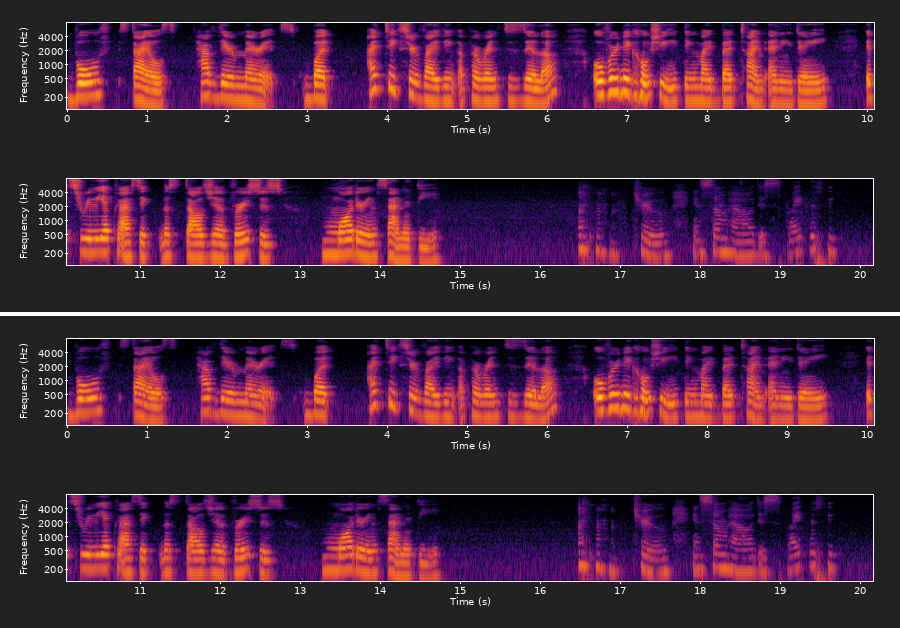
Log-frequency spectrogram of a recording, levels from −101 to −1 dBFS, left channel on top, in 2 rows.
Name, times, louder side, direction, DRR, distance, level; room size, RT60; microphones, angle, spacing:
voice 1, 0.0-0.5 0.8-1.2 1.6-2.6 3.0-3.3 3.8-6.1 6.6-9.5 10.0-12.8 13.3-14.7, left 5 dB, 50° left, 0.3 m, -26 dB
voice 2, 16.5-19.7, equal, 50° right, 1.4 m, -46 dB
2.9 x 2.5 x 2.5 m
head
